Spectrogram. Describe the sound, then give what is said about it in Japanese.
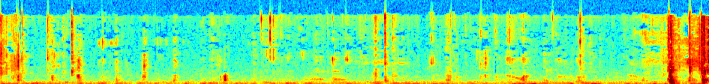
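Quiet chewing of a Mister Donut doughnut coated in powdered sugar, with many small irregular clicks and soft moist bites. The sounds are faint throughout and grow a little louder near the end. “ちょっと白いとこ食べてみよう。白いところ。”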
